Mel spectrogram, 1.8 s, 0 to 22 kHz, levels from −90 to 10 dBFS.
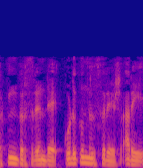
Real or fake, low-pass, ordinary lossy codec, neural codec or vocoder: fake; 5.4 kHz; MP3, 48 kbps; vocoder, 44.1 kHz, 128 mel bands every 256 samples, BigVGAN v2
